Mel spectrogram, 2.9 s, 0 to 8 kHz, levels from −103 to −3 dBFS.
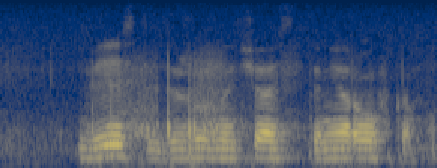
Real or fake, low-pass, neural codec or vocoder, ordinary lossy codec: real; none; none; none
